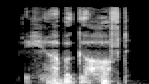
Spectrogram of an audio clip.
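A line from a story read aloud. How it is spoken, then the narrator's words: Soft old man's voice. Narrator (German): sagt der Alte leise auf Deutsch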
